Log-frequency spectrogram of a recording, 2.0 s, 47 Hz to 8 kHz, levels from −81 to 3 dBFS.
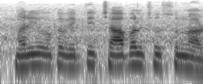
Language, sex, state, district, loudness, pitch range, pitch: Telugu, male, Telangana, Hyderabad, -19 LUFS, 135-150 Hz, 140 Hz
